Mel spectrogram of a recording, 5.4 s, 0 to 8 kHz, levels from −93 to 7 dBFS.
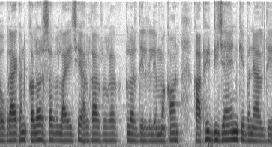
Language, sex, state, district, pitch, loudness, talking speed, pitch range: Maithili, male, Bihar, Purnia, 140 Hz, -17 LUFS, 185 wpm, 135-150 Hz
